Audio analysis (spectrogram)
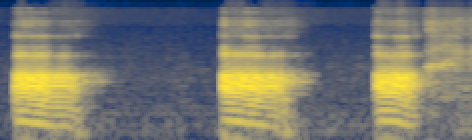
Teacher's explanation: Ah is obviously very much in the back, and so you can easily get the wrong sound if you're not quite tensing it right.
